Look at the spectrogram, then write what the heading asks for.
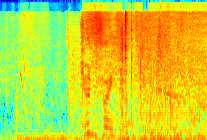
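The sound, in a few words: Confringo fire spell explosion, Hogwarts Legacy video game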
